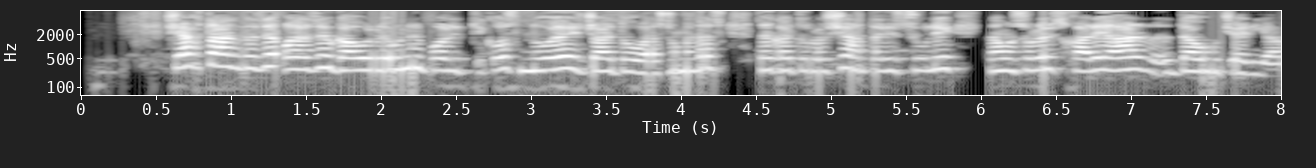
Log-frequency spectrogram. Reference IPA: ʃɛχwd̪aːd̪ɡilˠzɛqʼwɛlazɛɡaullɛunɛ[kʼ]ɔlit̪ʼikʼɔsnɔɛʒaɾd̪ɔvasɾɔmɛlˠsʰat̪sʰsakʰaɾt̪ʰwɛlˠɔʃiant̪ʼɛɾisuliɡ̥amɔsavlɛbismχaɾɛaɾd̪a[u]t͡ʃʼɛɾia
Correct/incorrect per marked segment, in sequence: incorrect, correct

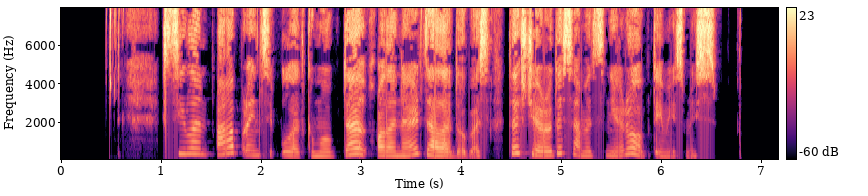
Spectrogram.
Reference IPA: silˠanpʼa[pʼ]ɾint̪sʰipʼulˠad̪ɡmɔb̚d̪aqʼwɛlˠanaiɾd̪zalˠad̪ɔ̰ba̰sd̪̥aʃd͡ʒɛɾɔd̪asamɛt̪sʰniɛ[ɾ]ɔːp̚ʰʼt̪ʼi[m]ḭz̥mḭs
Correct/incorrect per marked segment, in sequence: correct, correct, correct

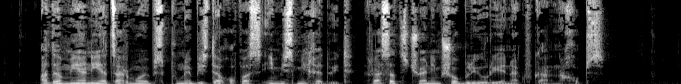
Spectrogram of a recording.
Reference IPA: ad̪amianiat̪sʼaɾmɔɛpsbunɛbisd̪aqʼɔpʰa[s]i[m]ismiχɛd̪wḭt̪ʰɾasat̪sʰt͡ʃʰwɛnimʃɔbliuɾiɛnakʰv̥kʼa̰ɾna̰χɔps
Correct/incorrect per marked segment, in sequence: correct, correct

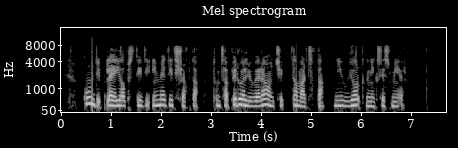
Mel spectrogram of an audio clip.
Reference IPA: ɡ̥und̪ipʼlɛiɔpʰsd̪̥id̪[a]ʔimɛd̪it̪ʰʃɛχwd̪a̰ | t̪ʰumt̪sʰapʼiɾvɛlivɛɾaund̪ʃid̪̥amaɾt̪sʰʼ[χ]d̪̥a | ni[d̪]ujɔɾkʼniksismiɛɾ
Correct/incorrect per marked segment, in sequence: incorrect, correct, incorrect

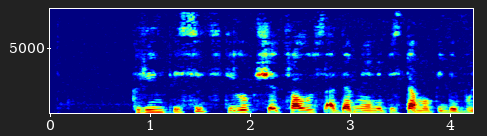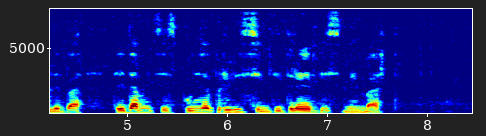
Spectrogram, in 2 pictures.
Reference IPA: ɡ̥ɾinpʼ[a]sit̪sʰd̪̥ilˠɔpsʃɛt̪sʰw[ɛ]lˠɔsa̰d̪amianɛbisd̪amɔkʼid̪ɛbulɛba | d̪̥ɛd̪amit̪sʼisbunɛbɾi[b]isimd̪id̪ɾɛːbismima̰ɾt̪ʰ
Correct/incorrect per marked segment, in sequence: incorrect, incorrect, incorrect

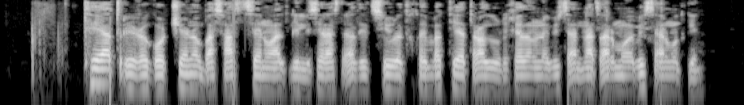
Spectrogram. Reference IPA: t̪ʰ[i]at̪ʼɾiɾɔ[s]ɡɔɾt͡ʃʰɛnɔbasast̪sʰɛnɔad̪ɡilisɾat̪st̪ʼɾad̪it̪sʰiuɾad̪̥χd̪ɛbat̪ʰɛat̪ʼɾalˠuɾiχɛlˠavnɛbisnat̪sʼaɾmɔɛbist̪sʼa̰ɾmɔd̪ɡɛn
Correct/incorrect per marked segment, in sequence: incorrect, incorrect

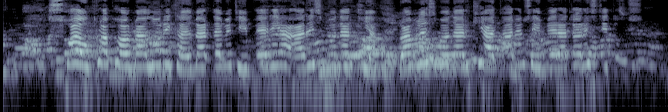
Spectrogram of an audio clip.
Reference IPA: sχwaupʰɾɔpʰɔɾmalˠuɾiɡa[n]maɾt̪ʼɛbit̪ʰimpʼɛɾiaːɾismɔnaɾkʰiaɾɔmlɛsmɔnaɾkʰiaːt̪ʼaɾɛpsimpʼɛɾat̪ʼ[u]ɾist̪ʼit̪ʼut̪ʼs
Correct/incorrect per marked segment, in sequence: correct, incorrect

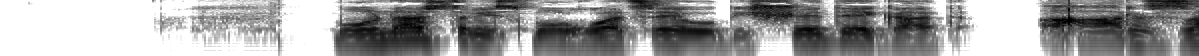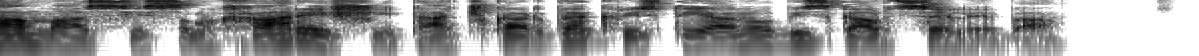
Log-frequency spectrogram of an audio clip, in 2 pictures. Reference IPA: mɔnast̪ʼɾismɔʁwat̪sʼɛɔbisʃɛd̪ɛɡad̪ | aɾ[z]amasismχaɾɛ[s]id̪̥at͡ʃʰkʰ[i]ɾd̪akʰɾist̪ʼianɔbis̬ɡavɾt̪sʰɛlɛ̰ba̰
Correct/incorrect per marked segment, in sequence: correct, incorrect, incorrect

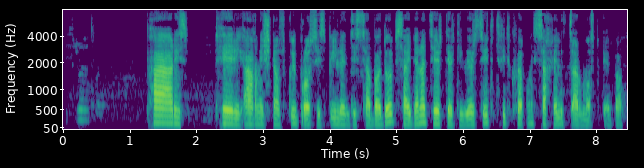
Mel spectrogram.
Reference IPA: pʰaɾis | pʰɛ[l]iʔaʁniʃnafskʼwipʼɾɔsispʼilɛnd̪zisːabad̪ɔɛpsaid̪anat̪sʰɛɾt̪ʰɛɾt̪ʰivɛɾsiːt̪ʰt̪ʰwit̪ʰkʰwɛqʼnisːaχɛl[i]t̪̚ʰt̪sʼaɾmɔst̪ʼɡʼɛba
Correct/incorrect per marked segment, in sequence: incorrect, correct

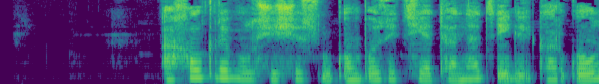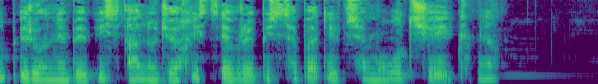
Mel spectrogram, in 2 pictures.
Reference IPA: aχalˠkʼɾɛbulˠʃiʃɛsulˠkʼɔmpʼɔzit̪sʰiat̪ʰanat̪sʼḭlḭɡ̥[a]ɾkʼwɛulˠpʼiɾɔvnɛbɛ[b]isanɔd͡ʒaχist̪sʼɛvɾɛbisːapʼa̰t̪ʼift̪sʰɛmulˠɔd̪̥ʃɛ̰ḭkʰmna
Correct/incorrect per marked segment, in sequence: correct, correct

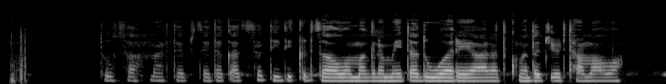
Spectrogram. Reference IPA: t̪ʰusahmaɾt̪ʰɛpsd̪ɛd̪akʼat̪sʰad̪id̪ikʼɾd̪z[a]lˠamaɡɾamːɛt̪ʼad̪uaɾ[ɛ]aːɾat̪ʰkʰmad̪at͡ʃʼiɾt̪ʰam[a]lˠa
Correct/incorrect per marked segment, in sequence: correct, correct, correct

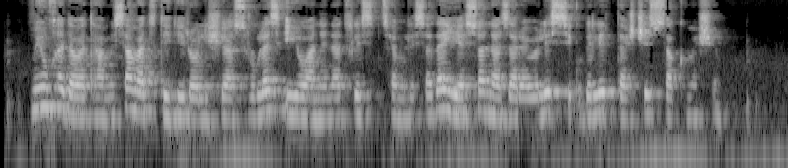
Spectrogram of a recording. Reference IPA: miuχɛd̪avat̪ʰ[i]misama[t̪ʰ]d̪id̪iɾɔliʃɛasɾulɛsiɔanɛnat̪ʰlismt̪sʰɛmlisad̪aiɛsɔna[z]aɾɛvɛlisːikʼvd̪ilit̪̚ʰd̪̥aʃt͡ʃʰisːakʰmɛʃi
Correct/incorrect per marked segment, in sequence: incorrect, correct, correct

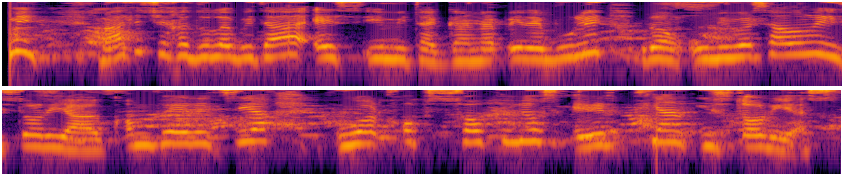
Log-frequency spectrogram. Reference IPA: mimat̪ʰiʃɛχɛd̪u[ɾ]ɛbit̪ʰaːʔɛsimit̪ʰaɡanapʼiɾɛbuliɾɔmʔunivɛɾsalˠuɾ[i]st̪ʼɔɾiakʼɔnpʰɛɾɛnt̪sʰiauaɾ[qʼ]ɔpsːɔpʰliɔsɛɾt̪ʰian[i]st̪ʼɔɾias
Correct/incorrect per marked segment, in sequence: incorrect, incorrect, correct, correct

